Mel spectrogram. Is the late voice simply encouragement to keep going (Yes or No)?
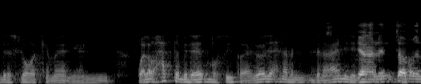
No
